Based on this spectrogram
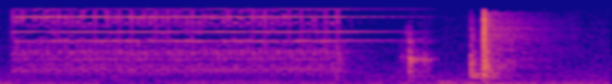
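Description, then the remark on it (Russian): A telephone rings in an office with a bright, metallic bell tone for under two seconds, then stops; two sharp clicks follow as the handset is picked up. No one speaks. “Зазвонил телефон, и Нунан схватил трубку.”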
